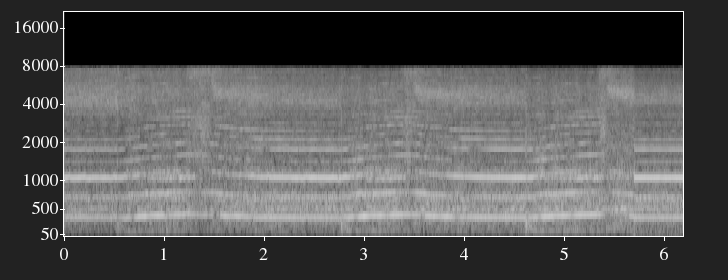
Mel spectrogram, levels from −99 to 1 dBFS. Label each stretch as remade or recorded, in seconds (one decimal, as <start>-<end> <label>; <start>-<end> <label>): 0.0-3.0 remade; 3.0-6.2 recorded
